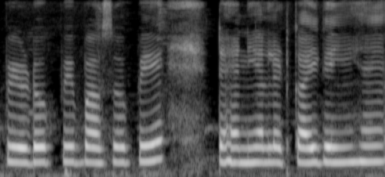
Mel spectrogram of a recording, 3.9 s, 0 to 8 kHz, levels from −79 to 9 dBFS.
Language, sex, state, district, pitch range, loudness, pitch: Hindi, female, Uttar Pradesh, Lucknow, 255-265 Hz, -13 LUFS, 260 Hz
